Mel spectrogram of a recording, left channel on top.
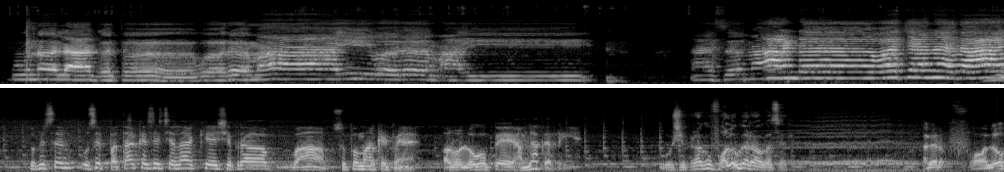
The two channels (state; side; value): different; both; correlation 0.00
